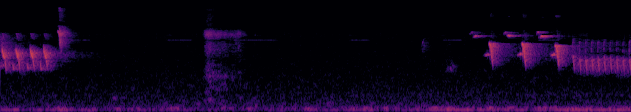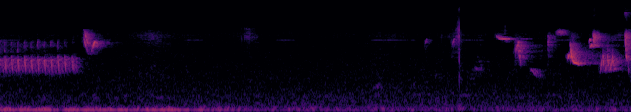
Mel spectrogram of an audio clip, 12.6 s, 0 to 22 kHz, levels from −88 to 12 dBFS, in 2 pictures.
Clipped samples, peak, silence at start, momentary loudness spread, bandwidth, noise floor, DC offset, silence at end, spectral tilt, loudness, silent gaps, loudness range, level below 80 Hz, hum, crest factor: under 0.1%; -20 dBFS; 0 s; 27 LU; 16 kHz; -65 dBFS; under 0.1%; 0 s; 0 dB/octave; -39 LUFS; none; 19 LU; -70 dBFS; none; 24 dB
